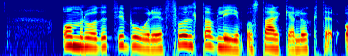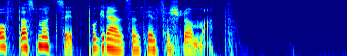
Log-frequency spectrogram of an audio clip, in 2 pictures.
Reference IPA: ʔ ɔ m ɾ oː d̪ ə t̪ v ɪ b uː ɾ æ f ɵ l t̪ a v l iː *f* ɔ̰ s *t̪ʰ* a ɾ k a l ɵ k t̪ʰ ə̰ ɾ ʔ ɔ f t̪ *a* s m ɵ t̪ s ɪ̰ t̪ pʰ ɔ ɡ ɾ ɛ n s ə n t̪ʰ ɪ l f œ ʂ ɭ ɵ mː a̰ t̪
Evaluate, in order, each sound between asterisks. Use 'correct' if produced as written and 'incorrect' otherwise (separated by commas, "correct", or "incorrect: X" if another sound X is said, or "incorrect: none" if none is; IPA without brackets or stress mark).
incorrect: v, incorrect: t̪, correct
